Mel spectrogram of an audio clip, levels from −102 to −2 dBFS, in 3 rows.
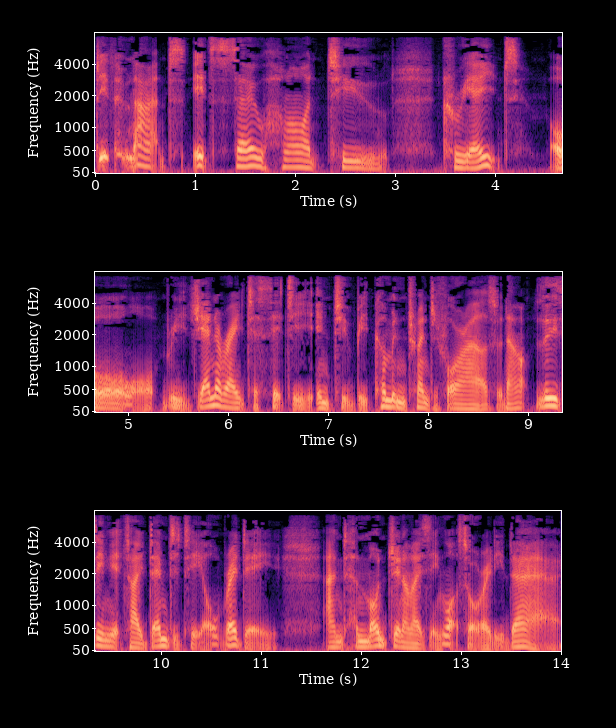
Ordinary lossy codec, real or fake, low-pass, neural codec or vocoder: MP3, 32 kbps; fake; 7.2 kHz; autoencoder, 22.05 kHz, a latent of 192 numbers a frame, VITS, trained on many speakers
